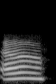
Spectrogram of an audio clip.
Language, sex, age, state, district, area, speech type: Assamese, female, 18-30, Assam, Sivasagar, rural, conversation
